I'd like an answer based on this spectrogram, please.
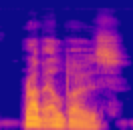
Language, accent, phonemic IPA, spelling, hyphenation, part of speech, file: English, Australia, /ˌɹɐb ˈelˌbəʉ̯z/, rub elbows, rub el‧bows, verb, En-au-rub elbows.ogg
- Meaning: To associate closely; to consort, mingle, or socialize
